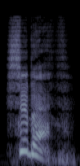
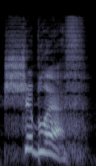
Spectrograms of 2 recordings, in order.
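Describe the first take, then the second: First: The word begins with a plain s sound. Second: The word begins with a sh sound.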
